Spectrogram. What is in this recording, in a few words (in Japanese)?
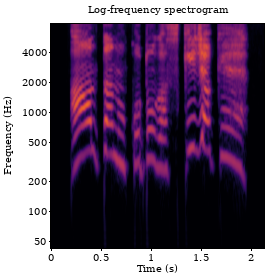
好きです 岡山; 響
